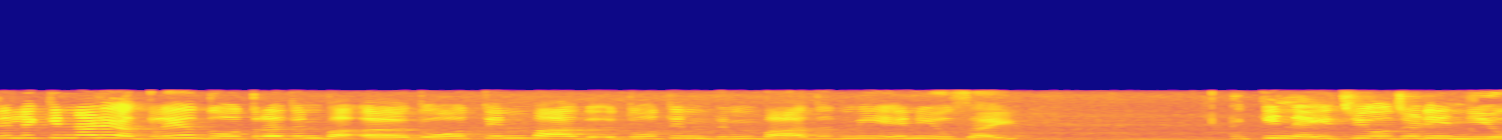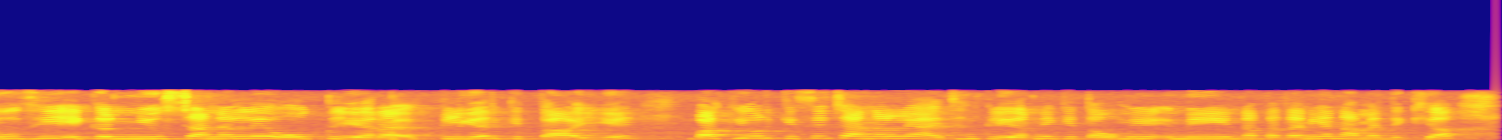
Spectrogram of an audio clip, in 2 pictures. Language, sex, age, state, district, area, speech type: Dogri, female, 18-30, Jammu and Kashmir, Jammu, urban, spontaneous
